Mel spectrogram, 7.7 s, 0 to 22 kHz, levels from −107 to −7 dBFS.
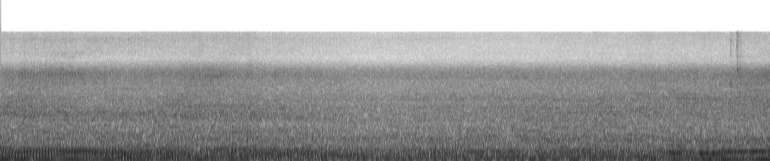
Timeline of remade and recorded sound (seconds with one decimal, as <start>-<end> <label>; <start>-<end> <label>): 0.0-7.7 recorded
